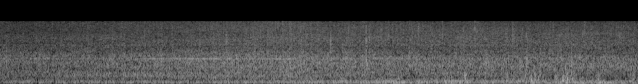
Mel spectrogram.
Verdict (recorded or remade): recorded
